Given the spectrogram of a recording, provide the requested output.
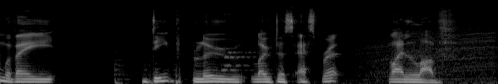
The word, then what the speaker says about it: Esprit: Some of you may jump on me going, that's not how you pronounce it, but I refuse to pronounce it the apparent way they suggest. I really like Lotus Esprit. It's a spree, actually. No, not for me.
